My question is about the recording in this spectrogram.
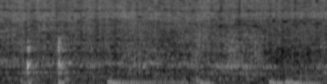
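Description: Whole masala-coated chickens frying in an oiled pan with a steady sizzle as they are turned over by hand among shallots and chillies. Two sharp clicks in quick succession near the start, about a quarter second apart.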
